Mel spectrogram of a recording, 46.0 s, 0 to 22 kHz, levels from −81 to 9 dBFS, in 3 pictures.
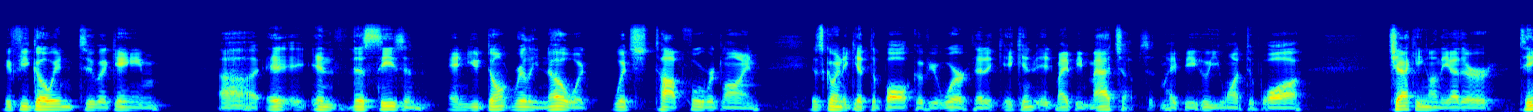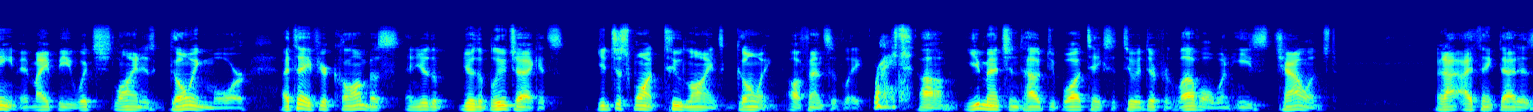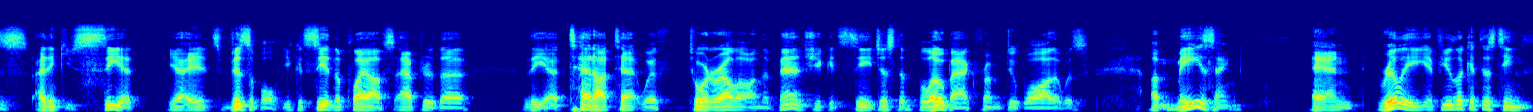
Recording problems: high frequencies cut off; noticeable; nothing above 8 kHz

